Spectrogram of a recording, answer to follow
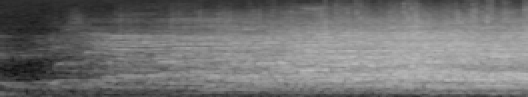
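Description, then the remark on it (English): An audience at a camp breaks into applause for a woman, swelling quickly from quiet to a full, steady wash of clapping, sustained, with no talking over it. “Clap for her.”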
